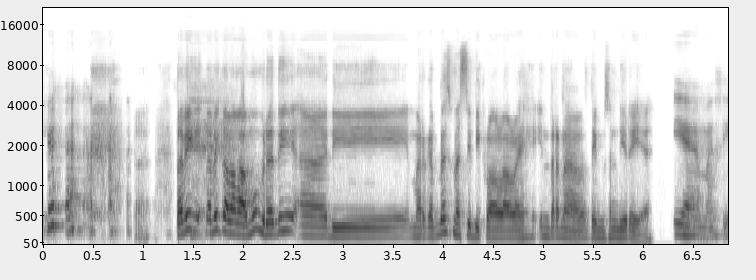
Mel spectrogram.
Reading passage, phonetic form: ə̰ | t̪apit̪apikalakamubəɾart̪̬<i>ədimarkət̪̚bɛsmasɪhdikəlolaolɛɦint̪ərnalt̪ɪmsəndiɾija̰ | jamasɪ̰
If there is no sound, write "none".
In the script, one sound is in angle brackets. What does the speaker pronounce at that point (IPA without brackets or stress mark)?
i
